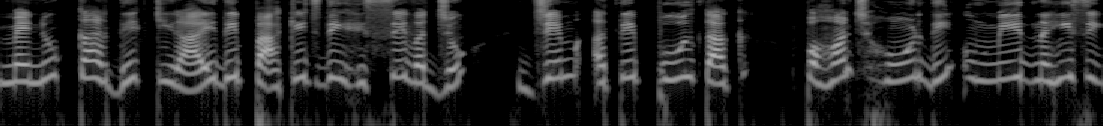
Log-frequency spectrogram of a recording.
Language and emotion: Punjabi, surprised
